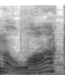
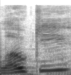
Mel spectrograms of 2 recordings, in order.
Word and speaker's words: Locke: a lot of people refer to a Spartan Locke as Spartan low-key no the main dude from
